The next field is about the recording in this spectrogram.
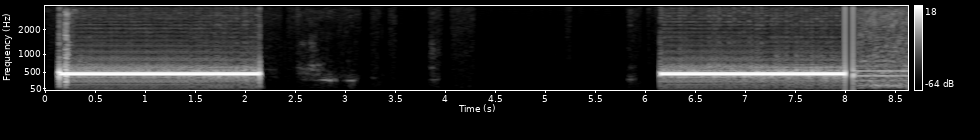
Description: Ringback tone (North America), 440 + 480 Hz.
